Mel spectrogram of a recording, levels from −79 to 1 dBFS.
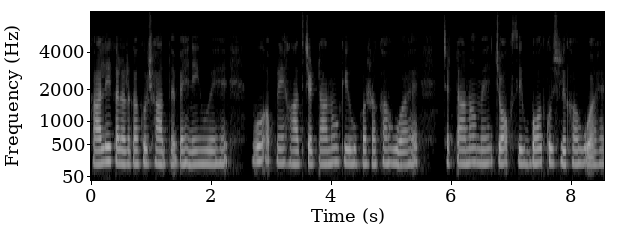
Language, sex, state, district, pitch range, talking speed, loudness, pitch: Hindi, female, Uttar Pradesh, Etah, 205-215 Hz, 195 wpm, -36 LUFS, 210 Hz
